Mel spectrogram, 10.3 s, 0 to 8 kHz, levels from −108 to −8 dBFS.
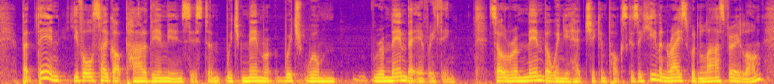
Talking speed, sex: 170 wpm, male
